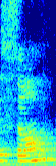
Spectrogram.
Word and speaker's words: thumb: And then we have here thumb, which is the silent B.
